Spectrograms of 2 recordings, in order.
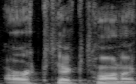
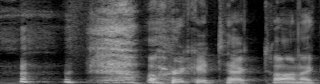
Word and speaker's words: architectonic: the reviewed the clips i was saying arc tectonic which i think sounds pretty cool too but it's archetectonic architectonic system for living and acting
